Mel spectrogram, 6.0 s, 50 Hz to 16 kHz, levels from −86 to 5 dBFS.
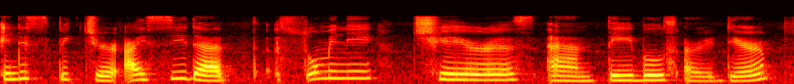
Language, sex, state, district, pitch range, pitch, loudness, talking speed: English, female, Nagaland, Dimapur, 205-265 Hz, 235 Hz, -18 LUFS, 130 wpm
